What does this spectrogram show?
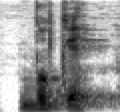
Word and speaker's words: bouquet: बुके की spelling ध्यान रखना, एग्जाम में कई बार आती है, BOUQUET, बुके, ठीक है।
